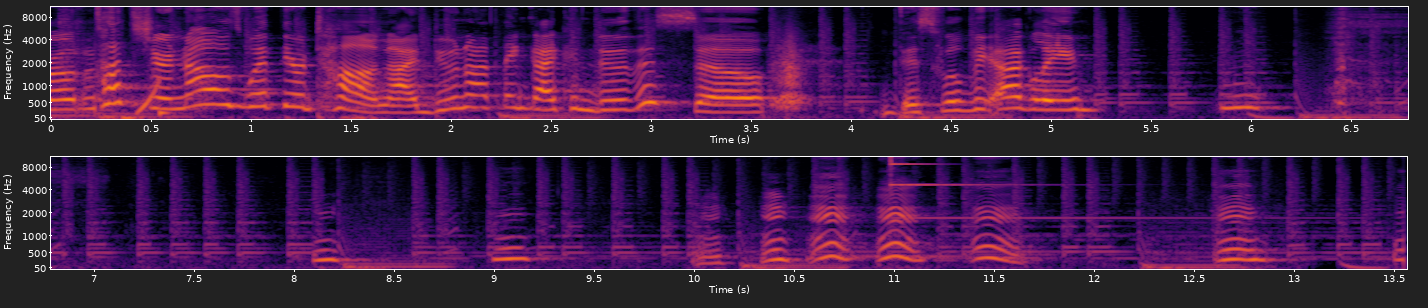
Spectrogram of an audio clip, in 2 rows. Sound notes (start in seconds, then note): 6.4 laughs; 8.1 hums; 11.0 bell dings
